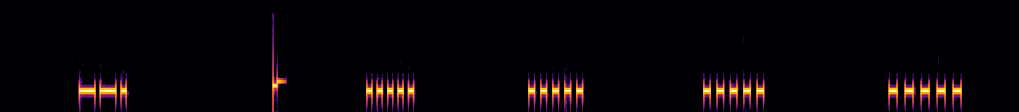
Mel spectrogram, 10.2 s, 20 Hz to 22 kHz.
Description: Morse code, heard as a keyed tone, about 20 wpm, spaced as for 6 wpm, 700 Hz. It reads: G 5555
